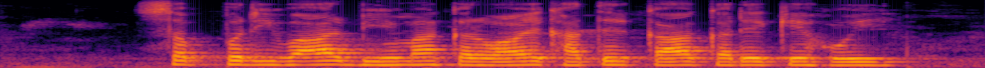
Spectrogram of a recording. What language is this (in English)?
Bhojpuri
